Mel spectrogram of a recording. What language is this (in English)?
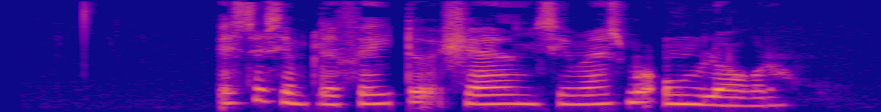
Galician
